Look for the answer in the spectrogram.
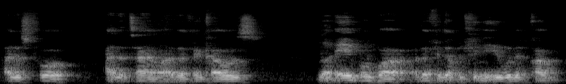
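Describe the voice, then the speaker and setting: A young man, a football interview guest who talks in a soft, laid-back way with plenty of "like". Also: low-pitched, little pitch movement, fairly quick. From England. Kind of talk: casual interview. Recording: roomy sound from a distant mic.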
